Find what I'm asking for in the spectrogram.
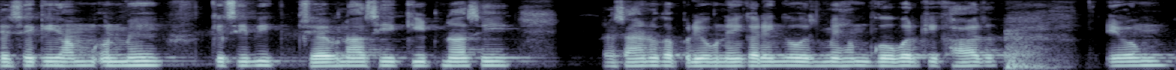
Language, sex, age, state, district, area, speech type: Hindi, male, 18-30, Rajasthan, Bharatpur, rural, spontaneous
